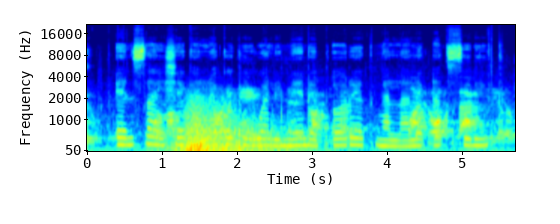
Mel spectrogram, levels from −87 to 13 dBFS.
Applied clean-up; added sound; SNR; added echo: none; Thunder + Livestock, farm animals, working animals; -2 dB; none.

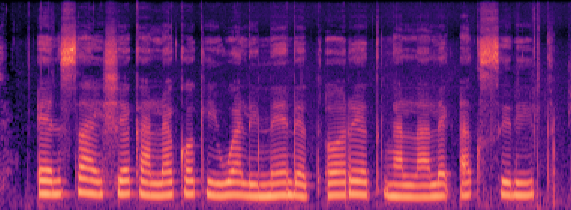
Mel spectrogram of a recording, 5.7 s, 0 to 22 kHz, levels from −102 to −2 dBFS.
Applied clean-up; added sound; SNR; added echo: none; none; none; none.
